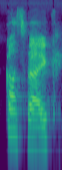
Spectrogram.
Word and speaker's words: Katwijk: Yeah, almost. Katwijk, yeah. But in English, it's very hard, yes.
